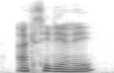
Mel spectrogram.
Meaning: to accelerate
- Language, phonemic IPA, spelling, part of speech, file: French, /ak.se.le.ʁe/, accélérer, verb, Fr-accélérer.ogg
